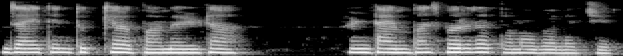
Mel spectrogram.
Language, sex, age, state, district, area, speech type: Goan Konkani, female, 18-30, Goa, Canacona, rural, spontaneous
